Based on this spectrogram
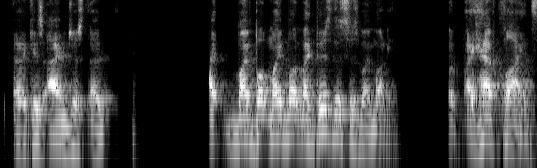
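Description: With an American accent, a man talks at a moderate pace in a dark, mellow tone, his pitch swinging very widely and his voice dipping into vocal fry. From US Northeast (Connecticut), born in Russia. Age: 30s. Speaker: fitness coach and event organizer. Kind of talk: casual chat.

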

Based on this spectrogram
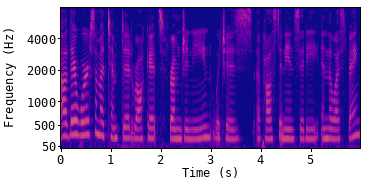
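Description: A woman's medium-pitched, plain, everyday voice at a moderate pace with hardly any pauses and ordinary pitch variation, in a very clean recording with a silent background. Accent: American. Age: 20s. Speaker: non-profit worker. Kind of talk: interview.

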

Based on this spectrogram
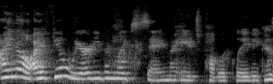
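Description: A woman's pitch swings very widely, and her voice is somewhat breathy. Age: 20s. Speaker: medical student and podcast co-host. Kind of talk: casual chat.

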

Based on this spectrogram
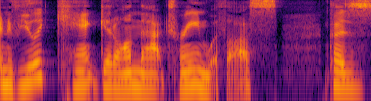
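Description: A woman with a bubbly, animated tone speaks at a fairly slow pace in a very clean recording with a silent background. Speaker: podcast co-host. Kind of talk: casual chat between friends. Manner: loud, bubbly, animated.

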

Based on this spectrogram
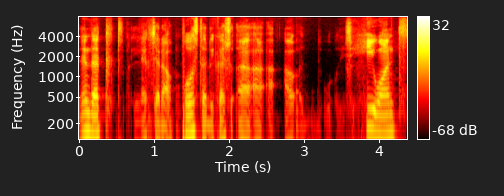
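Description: A man talks with a Kenyan accent. The recording is very clean, with a silent background. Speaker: university student. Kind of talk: casual chat. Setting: studio.

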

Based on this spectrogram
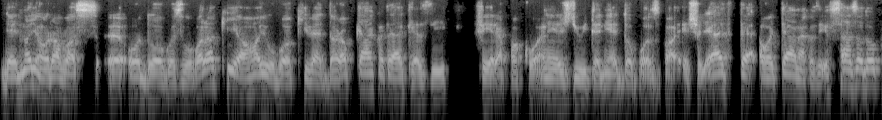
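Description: The sound is dry and close, with no echo. His speech runs at a fairly quick pace. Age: 30s. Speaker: graphic designer and visual artist. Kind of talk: casual interview. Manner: halting, many repetitions.

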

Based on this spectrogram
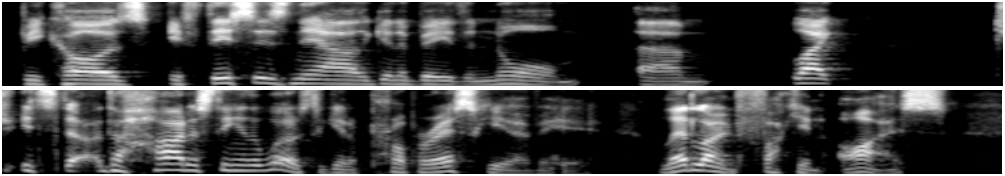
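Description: Over a quiet background, a man with an Australian accent and fairly high pitch talks at a moderate pace, his intonation lively and his loudness swinging widely. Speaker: podcast co-host. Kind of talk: casual chat.

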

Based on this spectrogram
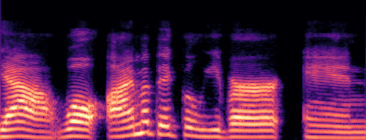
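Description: An unremarkable speaking voice from a woman, fairly low-pitched with lively intonation and an American accent, dry and close with no echo over a quiet background. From New York. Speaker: productivity coach for moms. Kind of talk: interview.

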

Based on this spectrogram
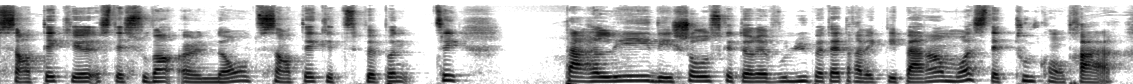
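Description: A woman's dark, mellow tone at a medium pitch, moderate in pace, with ordinary pitch variation. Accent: Quebec. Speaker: podcast co-host, yoga instructor. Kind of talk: casual chat.

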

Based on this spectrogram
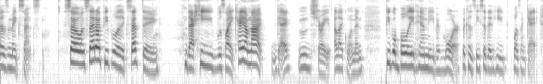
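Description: In an American accent, a woman with an ordinary speaking voice talks at a moderate pace and medium pitch. Her intonation is lively, her loudness swings widely, and the recording is very clean with a silent background. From US South. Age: 20s. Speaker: podcast host. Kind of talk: casual chat. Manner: casual, opinionated.

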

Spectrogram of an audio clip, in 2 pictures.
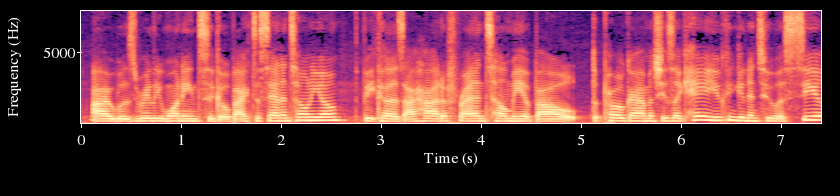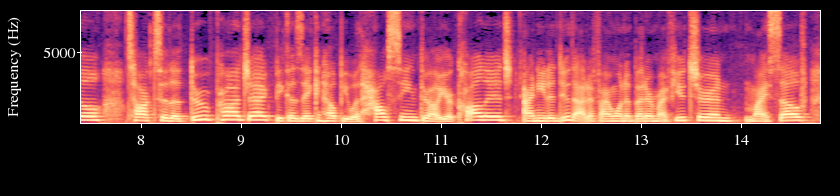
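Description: A woman talks at a fairly quick pace and medium pitch, with ordinary pitch variation. Her loudness stays very even despite noticeable background noise. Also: hardly any pauses. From moved around US, Chicago and Texas. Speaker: college student, former foster youth. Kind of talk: recorded testimony.

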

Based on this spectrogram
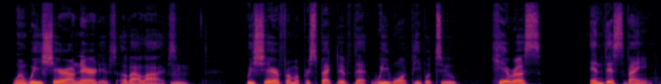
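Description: On a very clean recording with a silent background and a dry, close sound with no echo, a man with an ordinary speaking voice talks at a fairly slow pace, his medium pitch showing ordinary variation. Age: 60s. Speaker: air force veteran, addiction counselor. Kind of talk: personal testimony in interview. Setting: studio.

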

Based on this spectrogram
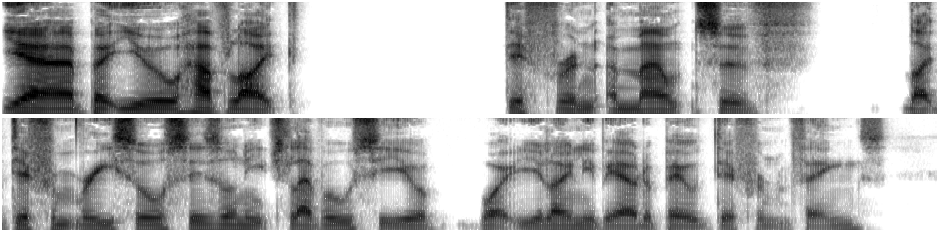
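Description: Over a very clean recording with a silent background and a dry, close sound with no echo, a man with a British accent speaks in a croaky, very deep, low voice at a moderate pace with monotone, flat intonation. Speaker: podcast co-host.

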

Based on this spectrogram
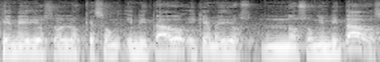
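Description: Noticeable background noise is heard throughout. Over it, a man talks with fairly even intonation. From Puerto Rico, Ponce. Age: 50s. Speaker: lawyer and political analyst hosting an online show. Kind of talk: political commentary and interview.

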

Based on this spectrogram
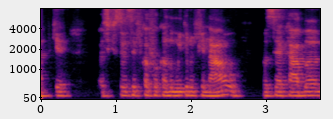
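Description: Somewhat breathy, a man speaks at a moderate pace in a medium pitch. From Brazil, Rio de Janeiro. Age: 20s. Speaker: designer and letterer. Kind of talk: casual chat.

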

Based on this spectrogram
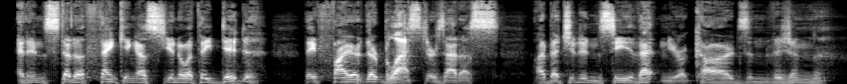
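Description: At a moderate pace, a man talks in a very deep, low voice. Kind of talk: comic radio drama. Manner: grumpy, sarcastic, blunt.

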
